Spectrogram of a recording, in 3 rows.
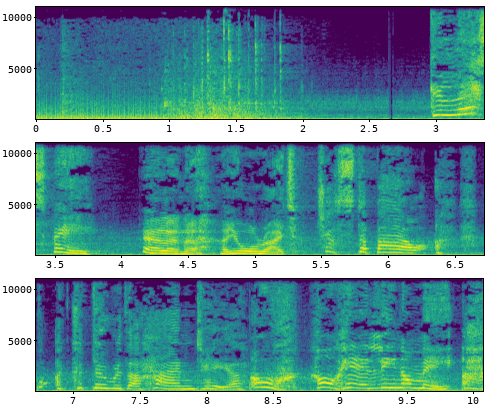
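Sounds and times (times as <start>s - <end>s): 
sliding door to the primary unit chamber opening with mechanical hum: 0.1s - 2.4s
speech: 3.5s - 10.0s.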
